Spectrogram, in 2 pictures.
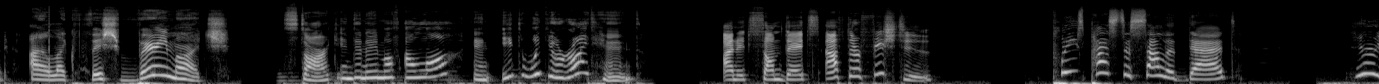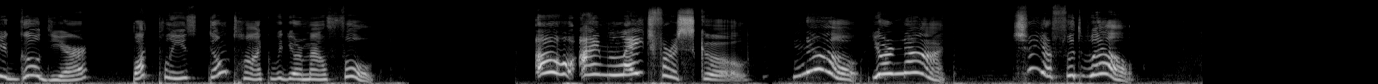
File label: conversation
